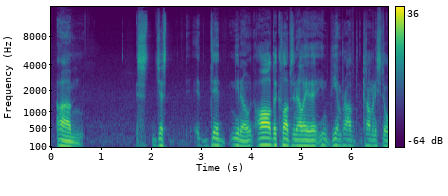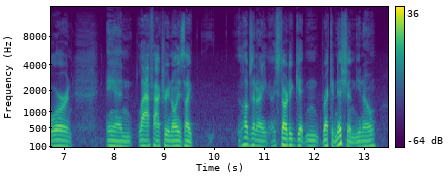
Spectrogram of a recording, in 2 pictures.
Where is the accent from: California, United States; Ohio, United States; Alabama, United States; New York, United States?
Ohio, United States; my hometown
